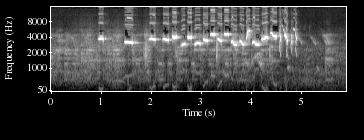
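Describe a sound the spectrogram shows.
A bird sings a loud, rapid string of whistled notes close by.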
